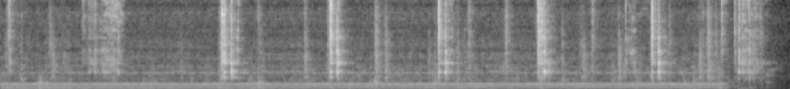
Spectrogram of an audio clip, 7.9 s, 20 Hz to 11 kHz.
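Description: Washer drum turning with a steady hum, and a sharp metallic click every couple of seconds, about 28 a minute, uneven spacing; cause not clear.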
